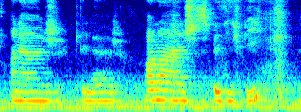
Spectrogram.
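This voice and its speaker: A woman is talking in a room with audible echo. Noticeable background noise is present. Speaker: language learner vlogger. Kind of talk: casual monologue about a book. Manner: slow; halting, many repetitions and fillers.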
